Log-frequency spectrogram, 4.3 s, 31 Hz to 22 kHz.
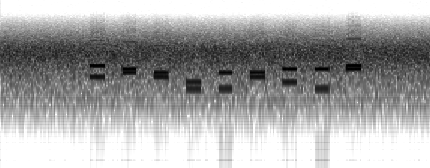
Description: Multi-frequency trunk signalling (R1, as on North American trunks), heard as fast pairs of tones, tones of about 150 ms, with phone line noise. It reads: KP 0614687 ST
